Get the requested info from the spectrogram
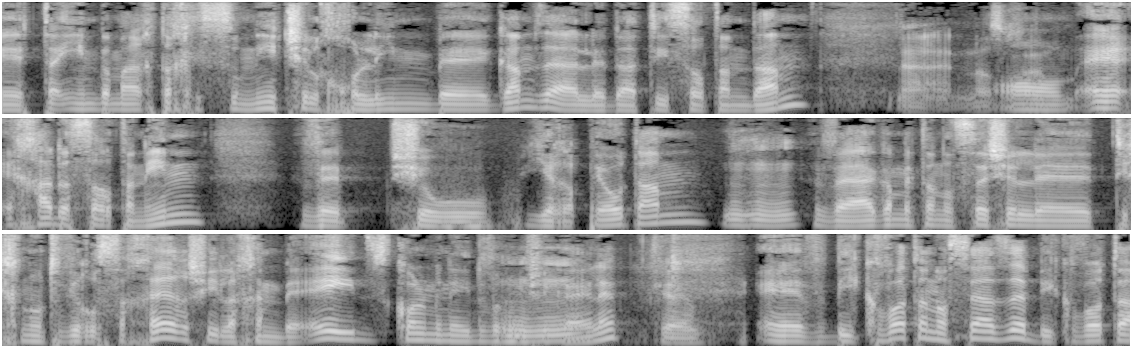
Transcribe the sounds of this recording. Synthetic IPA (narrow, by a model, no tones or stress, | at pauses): taimbemaːʁeetaχisunitʃe̞lχo̞limbe̞ɡamzeajaledaːtisaʁtandam | a̰ooeʔeχadasaʁtanim | ve | ʃeuje̞ʁapeo̞tam | veajaɡametano̞se̞ʃe̞letiχnutviʁusɐχe̞ʁʃejilaχe̞mbeʔejdzko̞lminejdvaʁimʃekaele̞kenvebeikvo̞thano̞seaze̞beikvo̞ta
